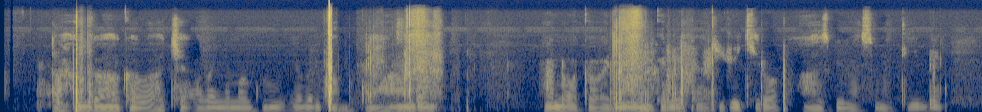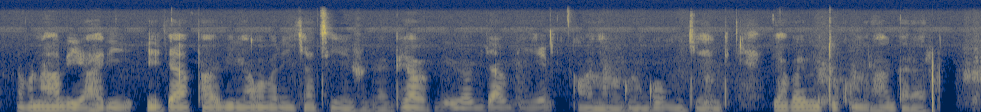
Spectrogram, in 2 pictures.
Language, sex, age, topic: Kinyarwanda, male, 18-24, government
